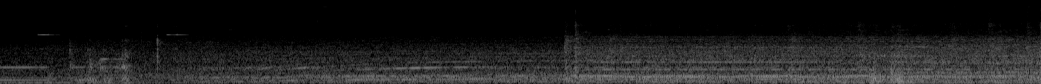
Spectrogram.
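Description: Office multifunction photocopier running, with a rising whir a few seconds in. It gets louder and busier about six seconds in as it starts printing the copy.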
